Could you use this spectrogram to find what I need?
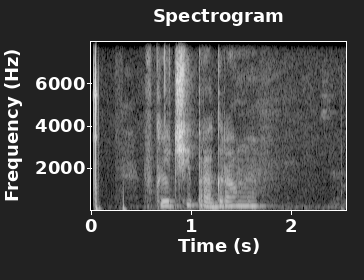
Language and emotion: Russian, neutral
